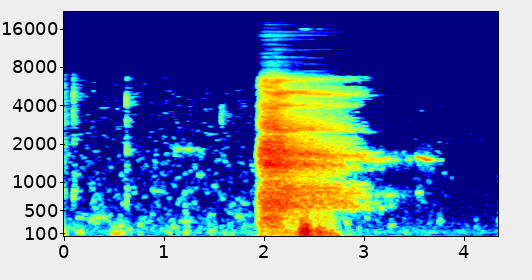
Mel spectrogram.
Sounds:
Sigh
